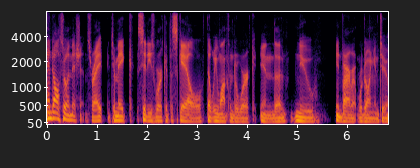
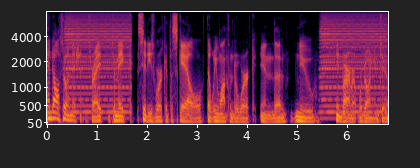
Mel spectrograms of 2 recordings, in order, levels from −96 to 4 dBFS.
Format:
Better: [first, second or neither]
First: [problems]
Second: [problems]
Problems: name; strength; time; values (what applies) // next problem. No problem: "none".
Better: first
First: none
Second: background sound (Accordion); 8 dB below the speech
